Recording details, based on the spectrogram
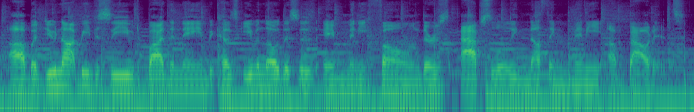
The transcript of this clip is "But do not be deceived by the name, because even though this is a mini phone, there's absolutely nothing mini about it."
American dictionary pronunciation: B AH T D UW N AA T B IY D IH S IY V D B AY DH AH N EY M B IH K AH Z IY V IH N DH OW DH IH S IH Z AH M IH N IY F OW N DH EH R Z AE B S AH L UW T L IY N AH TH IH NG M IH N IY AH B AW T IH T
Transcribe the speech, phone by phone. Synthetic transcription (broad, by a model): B AH T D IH N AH T B IY D IH S IY V D B AY DH AH N EY M B IH K AH Z IY V IH N DH OW DH IH S IH Z AH M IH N IY F OW N DH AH R Z AE B S AH L UW T L IY N AH TH IH NG M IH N IY AH B AW T IH T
